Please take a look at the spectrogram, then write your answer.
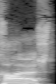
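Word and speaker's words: Ha*Ash: Like a lot of the other tracks captured some of the other covers captured some of the other tracks, is the, forgive me if I'm pronouncing this wrong, and I don't think I fully got it. Ha-Ash? – I think it's Ha-Ash.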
